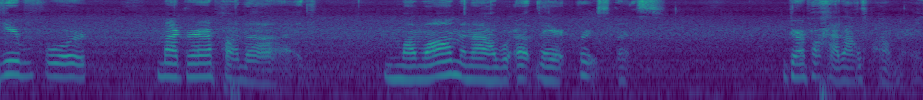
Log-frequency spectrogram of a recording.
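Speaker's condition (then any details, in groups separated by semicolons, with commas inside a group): Cerebral palsy; needs crutches to walk, no teeth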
